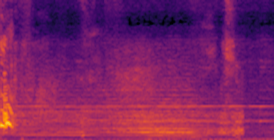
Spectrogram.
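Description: Two-engine CSX rock train in Folkston, Georgia, passing with a sustained, tonal horn blast sounding from fairly close by and then cutting off, over a low rumble of rolling wagons.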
